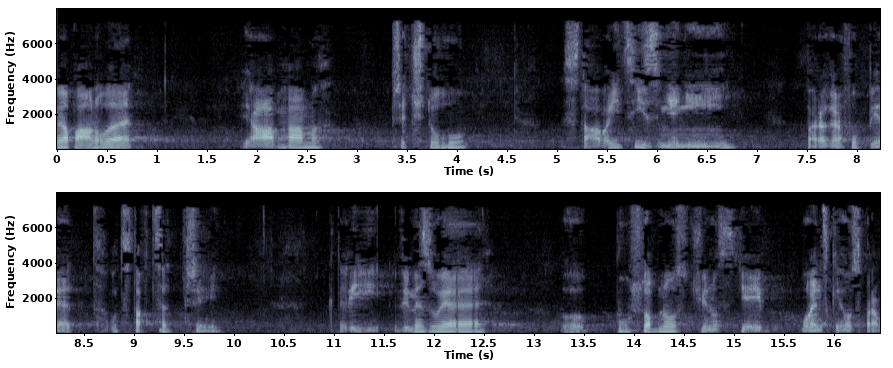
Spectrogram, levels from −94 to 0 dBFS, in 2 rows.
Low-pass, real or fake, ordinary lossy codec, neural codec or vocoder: 7.2 kHz; fake; MP3, 32 kbps; vocoder, 22.05 kHz, 80 mel bands, HiFi-GAN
